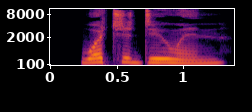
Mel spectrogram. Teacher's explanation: The T in what becomes soft, almost disappears. That's what we call connected speech.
